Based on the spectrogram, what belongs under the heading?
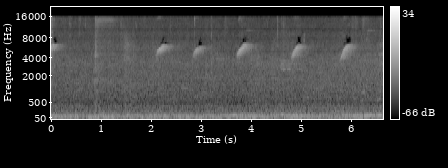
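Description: A bird chirping repeatedly: five short, high notes, each falling in pitch, about one a second from about two seconds in. A steady low rumble runs underneath.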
